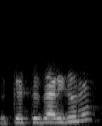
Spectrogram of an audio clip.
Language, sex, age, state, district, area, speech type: Odia, female, 60+, Odisha, Jharsuguda, rural, conversation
